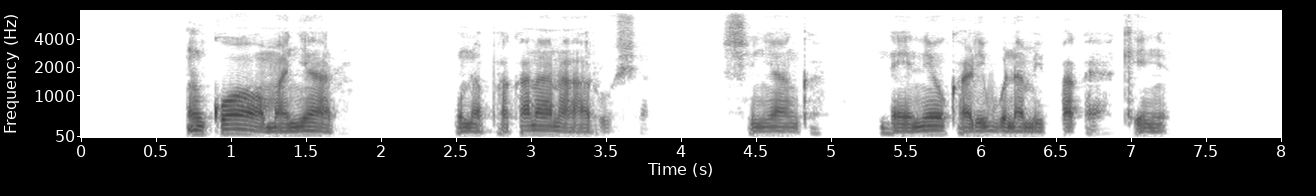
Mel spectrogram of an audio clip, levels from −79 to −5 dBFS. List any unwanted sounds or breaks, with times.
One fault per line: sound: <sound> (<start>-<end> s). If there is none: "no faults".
no faults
